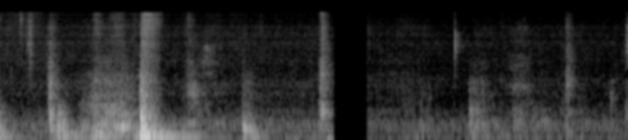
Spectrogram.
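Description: Kitchen handling noises while working at a dough board: a few light knocks and clatters, with one louder thump about one and a half seconds in, then only faint ticks.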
